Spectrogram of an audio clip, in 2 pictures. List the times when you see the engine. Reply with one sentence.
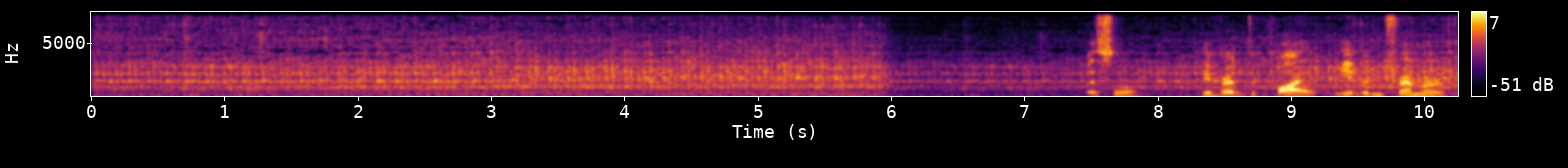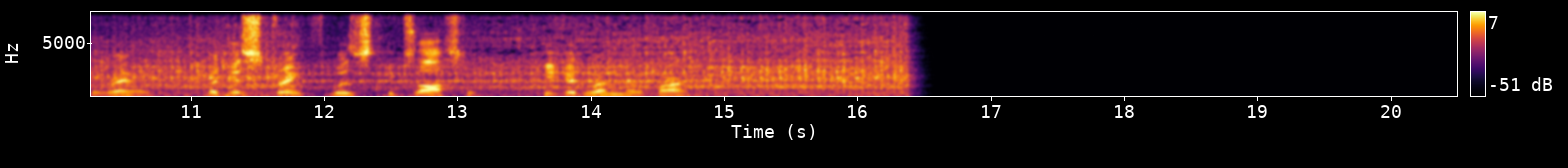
You can hear the engine from 0.0 to 16.4 s.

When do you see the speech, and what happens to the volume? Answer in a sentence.
The speech can be heard from 7.5 to 14.8 s, at a steady volume.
